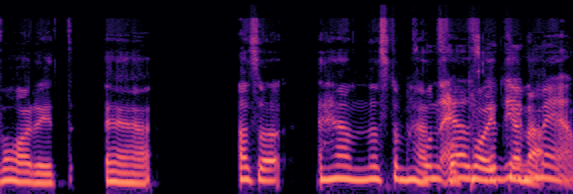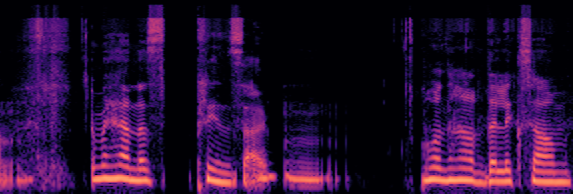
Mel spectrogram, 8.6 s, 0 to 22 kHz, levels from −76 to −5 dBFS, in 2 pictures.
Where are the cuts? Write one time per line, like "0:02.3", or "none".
none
